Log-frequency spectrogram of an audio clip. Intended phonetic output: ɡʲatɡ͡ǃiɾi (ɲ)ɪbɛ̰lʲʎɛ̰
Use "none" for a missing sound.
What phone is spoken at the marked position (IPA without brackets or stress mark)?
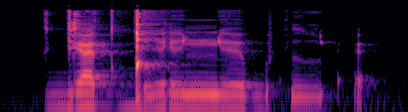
ɲ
